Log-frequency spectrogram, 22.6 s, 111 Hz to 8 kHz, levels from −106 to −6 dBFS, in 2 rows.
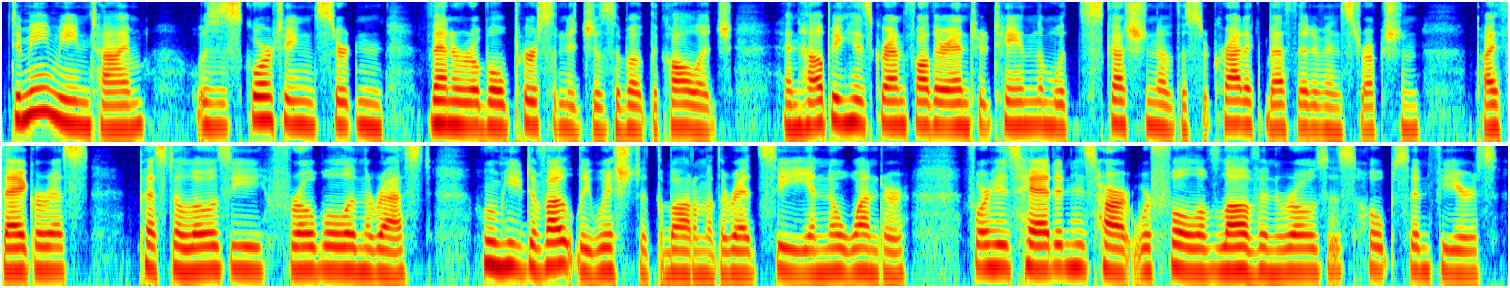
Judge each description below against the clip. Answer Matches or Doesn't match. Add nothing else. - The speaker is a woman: Matches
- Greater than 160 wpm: Doesn't match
